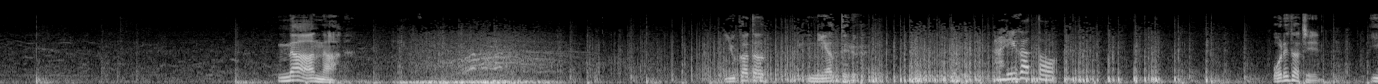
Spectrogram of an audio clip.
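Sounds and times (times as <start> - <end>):
fireworks banging: 0.0 - 13.7
speech: 2.8 - 3.6, 7.3 - 8.8, 10.0 - 10.7, 12.8 - 13.7
low rumble: 3.6 - 6.1.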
